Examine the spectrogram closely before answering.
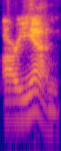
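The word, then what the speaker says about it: Wren: And I was like, "Oh, that's kind of cool, but isn't it like WN? There's like a silent W. I'm not going to have a silent W at my fir in my firm name."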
